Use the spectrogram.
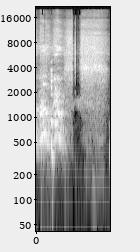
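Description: A dog gives two short, sharp barks close by, loud and clear with a brief gap between them.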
